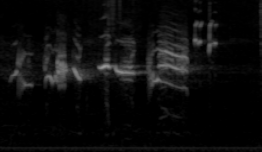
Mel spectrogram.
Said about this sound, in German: Eine Amsel. Ja, genau.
